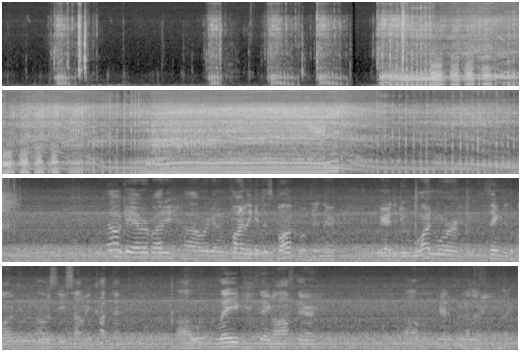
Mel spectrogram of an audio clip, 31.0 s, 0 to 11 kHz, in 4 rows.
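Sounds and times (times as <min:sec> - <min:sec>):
chainsaw cutting wood: 0:00.7 - 0:01.4, 0:03.0 - 0:15.8.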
